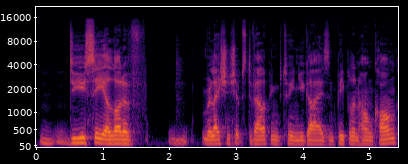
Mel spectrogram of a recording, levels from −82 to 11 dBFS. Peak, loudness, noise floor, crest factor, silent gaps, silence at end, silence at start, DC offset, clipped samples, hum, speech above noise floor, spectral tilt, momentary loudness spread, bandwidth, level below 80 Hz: -4 dBFS; -23 LUFS; -43 dBFS; 20 dB; none; 0 s; 0.05 s; under 0.1%; under 0.1%; none; 20 dB; -5 dB/octave; 19 LU; 16 kHz; -64 dBFS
